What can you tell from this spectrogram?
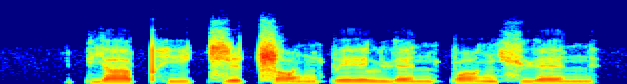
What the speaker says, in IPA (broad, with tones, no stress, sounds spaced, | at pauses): p j ä˦ pʰ i˦ t͡ɕ i˦ ʈ͡ʂ ɑ̰˨˩ ŋ p e˦ ɪ̯ l ɥ ɛ˨˦ n p ɑ˨˦ ŋ ɕ ɥ ɛ˥˨ n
